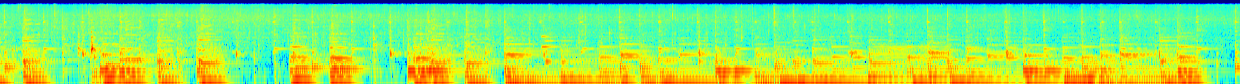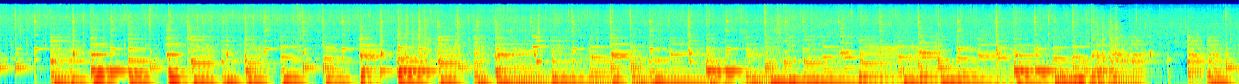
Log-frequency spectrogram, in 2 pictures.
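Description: Kimchi and diced Spam sizzling and crackling in a hot nonstick frying pan as they are stir-fried, with cooked rice tipped in about halfway through. Background music plays throughout.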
